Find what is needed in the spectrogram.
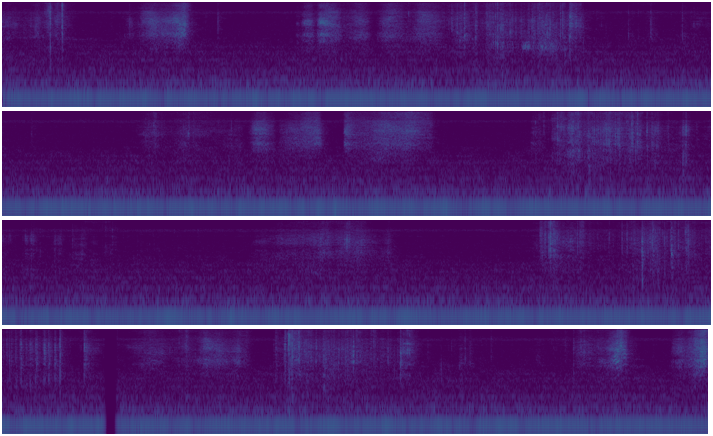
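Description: Green vinyl adhesive stencil sheet being peeled up and pressed back down while it is lined up on a wood round: short rustling, peeling sounds every second or two. A steady low hum sits under it.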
